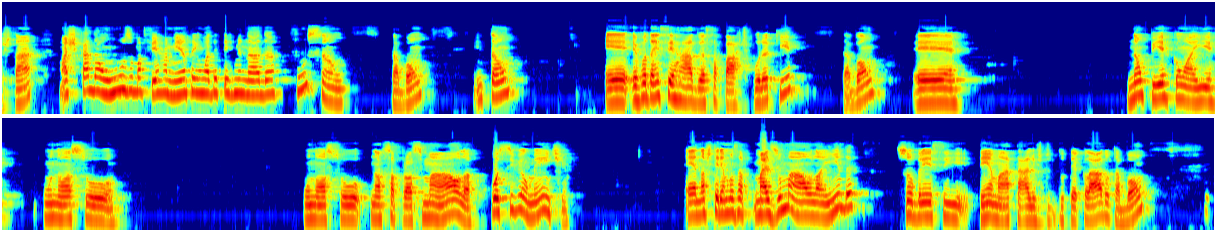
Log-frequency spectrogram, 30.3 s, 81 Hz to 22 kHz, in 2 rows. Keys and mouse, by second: 10.9-17.7 middle drag.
